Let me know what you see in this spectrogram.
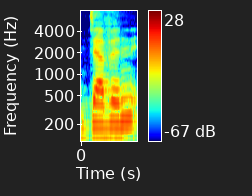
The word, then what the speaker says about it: Devon: She lives in Devon, England, with her partner and two children. Did I pronounce Devon right? – You did.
